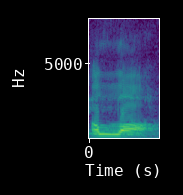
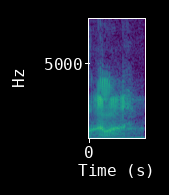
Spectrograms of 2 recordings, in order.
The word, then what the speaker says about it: Allah: Only thing I'm saying, you must pronounce it the way I ask you to pronounce. Allah, you can spell it, but say Allah, not Allah.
